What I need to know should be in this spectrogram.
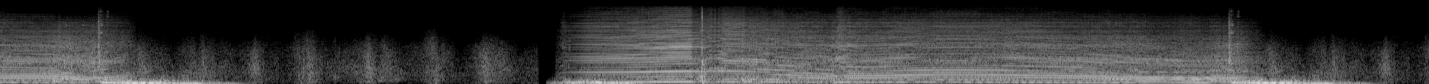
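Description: A motorcycle crashes with a heavy thud and skids.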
